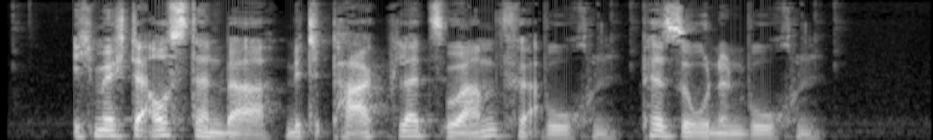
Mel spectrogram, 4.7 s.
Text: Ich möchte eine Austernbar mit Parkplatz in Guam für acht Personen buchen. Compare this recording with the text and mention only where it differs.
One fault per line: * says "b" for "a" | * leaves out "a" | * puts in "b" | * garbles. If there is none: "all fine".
* leaves out "eine"
* leaves out "in"
* says "buchen" for "acht"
